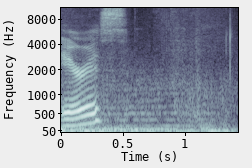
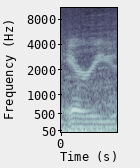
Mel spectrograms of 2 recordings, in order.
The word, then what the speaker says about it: Ares: Oh, it's Eris? He's biblically strong. Did I say it wrong, Sid? lightning I think fast, everyone's been saying Aries. Right. I think it's Eris.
